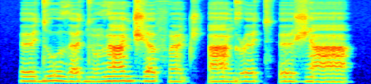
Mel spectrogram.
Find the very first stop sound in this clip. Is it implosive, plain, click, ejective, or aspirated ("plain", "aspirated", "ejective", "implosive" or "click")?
plain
